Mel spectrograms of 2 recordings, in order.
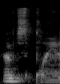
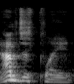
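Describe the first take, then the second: First: Much softer, lower aside; sheepish quiet take-back; backing off softly. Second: Said in the usual way. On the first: Real, not acted. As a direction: drop it to a near murmur.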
